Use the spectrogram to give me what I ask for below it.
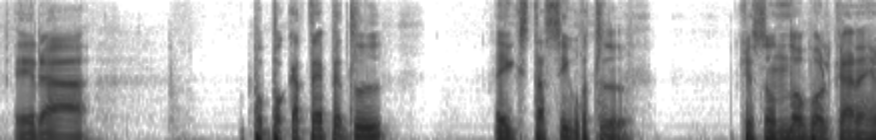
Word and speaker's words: Popocatépetl: Te el volcán Popocatépetl, porque es una it's a very special pronunciation. Tiene que decir Popocatepetl Popocatépetl sea, you have to do your tea like from the back of, of the.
